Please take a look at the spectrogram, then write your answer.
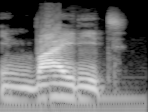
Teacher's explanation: Si usted tiene la palabra invite, termina en T, entonces su terminación que termina en T se va a pronunciar como una ID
